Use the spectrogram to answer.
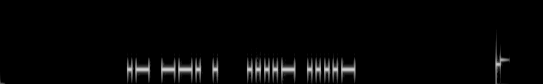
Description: Morse code, heard as a keyed tone, about 27 wpm, 700 Hz. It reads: AGE 44
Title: Practice QSO - Exchange 3 - More Info - 28wpm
